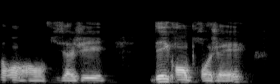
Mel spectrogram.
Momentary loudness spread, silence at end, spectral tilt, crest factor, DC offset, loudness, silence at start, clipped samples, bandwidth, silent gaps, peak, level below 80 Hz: 8 LU; 0.35 s; -6 dB/octave; 16 dB; under 0.1%; -21 LUFS; 0 s; under 0.1%; 8 kHz; none; -4 dBFS; -70 dBFS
